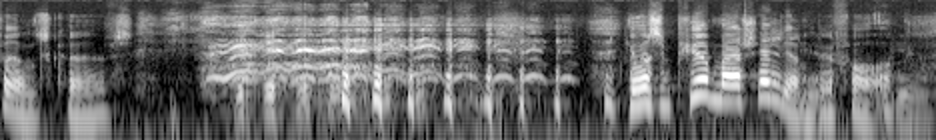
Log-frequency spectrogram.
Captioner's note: laughter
